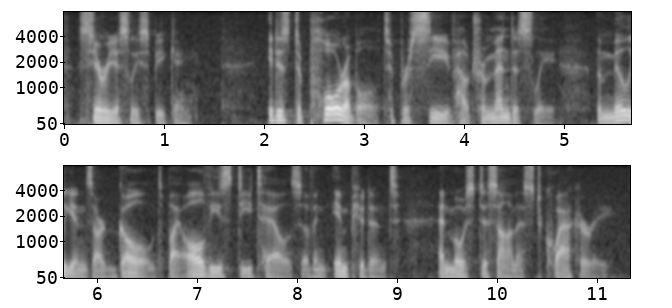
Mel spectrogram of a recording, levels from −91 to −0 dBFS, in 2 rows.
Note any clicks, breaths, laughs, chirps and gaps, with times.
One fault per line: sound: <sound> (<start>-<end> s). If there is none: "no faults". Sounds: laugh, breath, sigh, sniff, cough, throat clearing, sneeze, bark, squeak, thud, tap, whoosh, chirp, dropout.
no faults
